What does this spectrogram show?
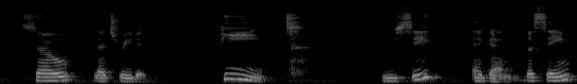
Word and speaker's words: Pete: The E at the end does not make a sound, so we don't sound it out. So let's read it. Pete.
